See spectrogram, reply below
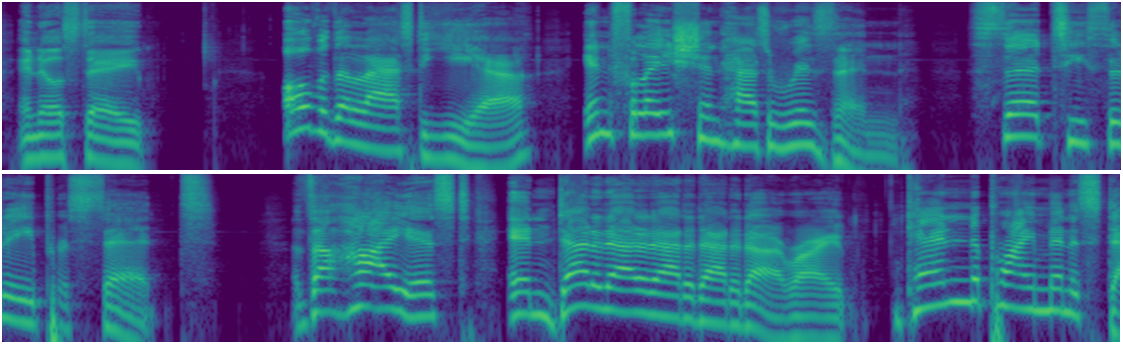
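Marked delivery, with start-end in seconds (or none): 1.8-11.8 slow, lightly put-on British parliament voice; mock British MP. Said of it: "when they're doing their prime minister's questions". 12.6-13.9 high, lilting British parliament question; mock British MP. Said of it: "the way with their different accents".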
